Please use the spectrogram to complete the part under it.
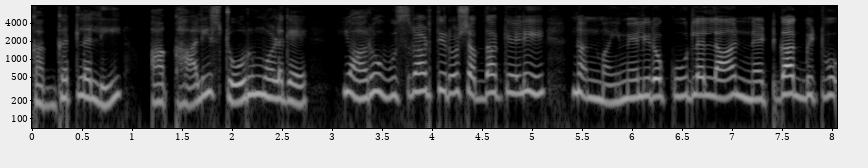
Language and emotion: Kannada, fearful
